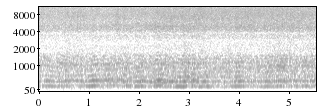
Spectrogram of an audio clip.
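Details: Continuous droning buzz of German yellowjackets (Vespula germanica), more than one wasp: a low, even hum with a higher overtone, brief swells in loudness at about one-second intervals, faint background hiss.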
